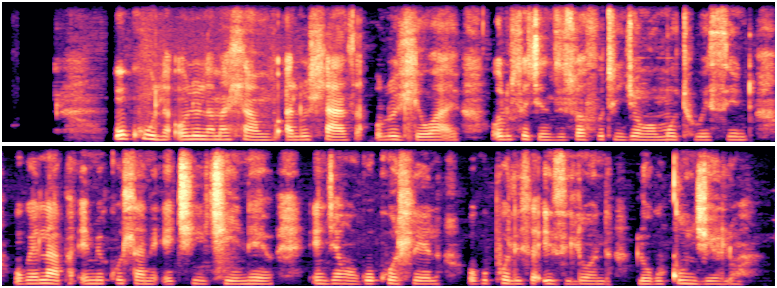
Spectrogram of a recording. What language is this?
North Ndebele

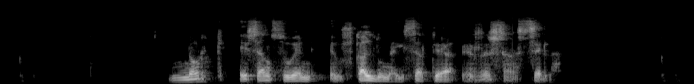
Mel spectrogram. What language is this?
Basque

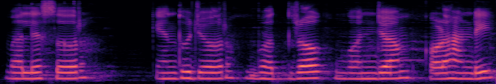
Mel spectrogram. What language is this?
Odia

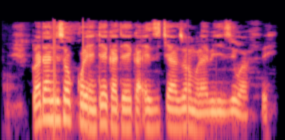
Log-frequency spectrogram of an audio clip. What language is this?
Ganda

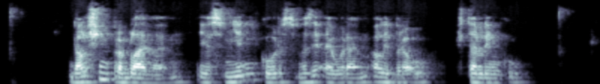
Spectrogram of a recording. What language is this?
Czech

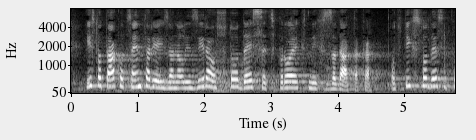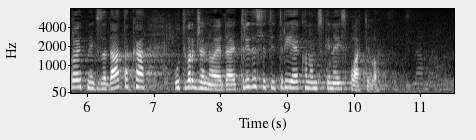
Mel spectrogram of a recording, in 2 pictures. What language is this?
Croatian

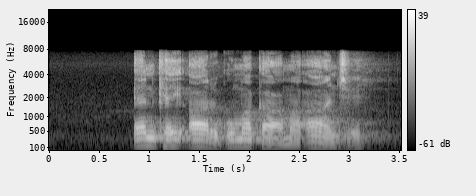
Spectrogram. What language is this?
Xhosa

